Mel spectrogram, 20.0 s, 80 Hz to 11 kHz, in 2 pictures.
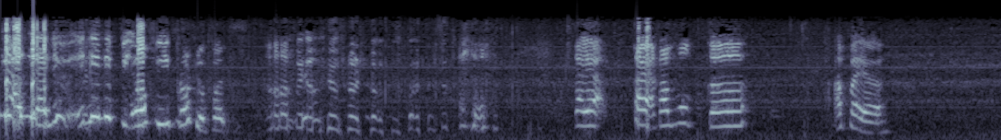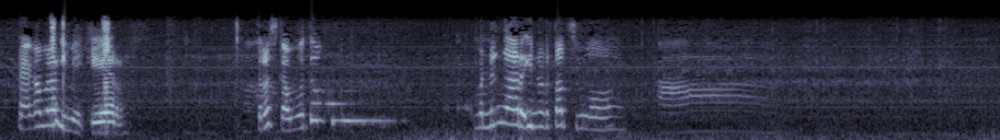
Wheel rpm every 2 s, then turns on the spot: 0, 0, 0, 0, 0, 0, 0, 0, 0, 0.
none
